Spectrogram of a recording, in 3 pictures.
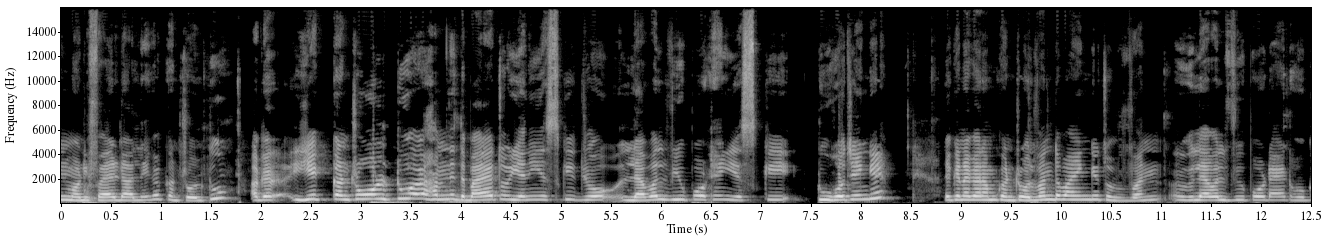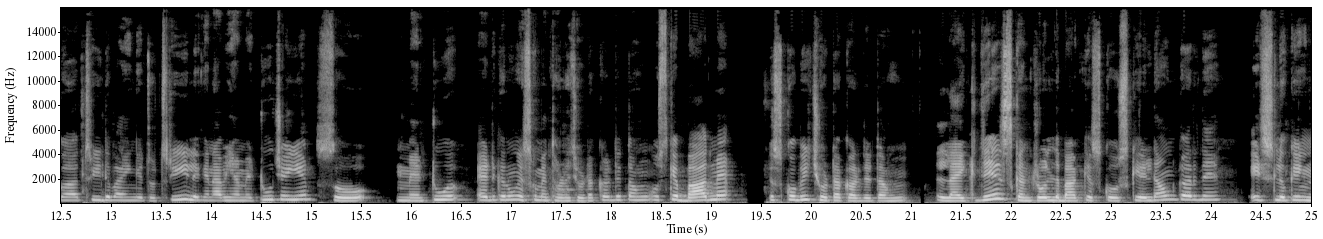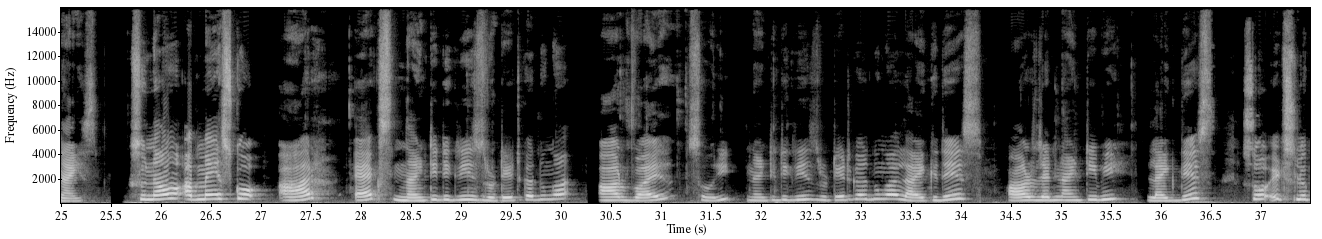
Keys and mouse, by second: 1.8 ctrl+2, 9.7 ctrl+1, 12.8 ctrl+3, 14.8 click, 17.4 click, 19.6 s, 21.1 middle click, 21.4 middle click, 22.0 click, 22.9 middle click, 23.9 middle click, 24.6 middle click, 25.5 middle click, 26.2 middle click, 27.2 middle click, 27.6 r, 30.2 middle click, 30.5 click, 30.7 r, 32.2 Tab, 32.6 click, 33.3 click, 34.3 Tab, 34.3 r, 35.7 Tab, 35.8 middle click, 36.7 middle click.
